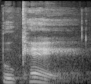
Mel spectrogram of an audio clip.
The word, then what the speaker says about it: Bucket: This comedy show had a protagonist named Hyacinth Bucket, but she insisted that the correct pronunciation of her name, spelled Bucket, was in fact Bouquet.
